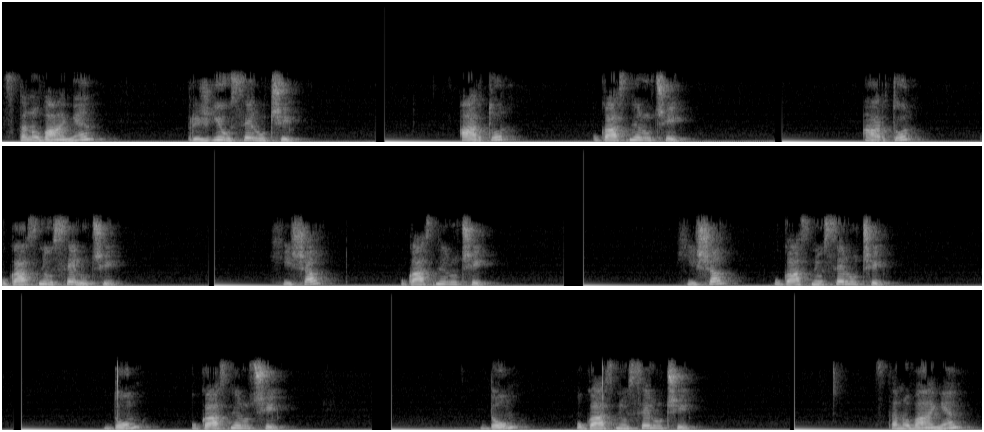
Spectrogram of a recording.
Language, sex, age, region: Slovenian, female, 18-29, Abroad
